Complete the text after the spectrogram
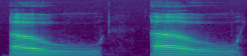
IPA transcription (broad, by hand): oʊ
